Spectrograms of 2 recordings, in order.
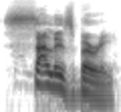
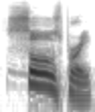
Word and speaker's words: Salisbury: And this one looks like Salisbury, but the pronunciation in a modern British RP accent is Ssbury. That suffix B U R Y. You could pronounce it as Bur with two syllables or just brie like the cheese.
